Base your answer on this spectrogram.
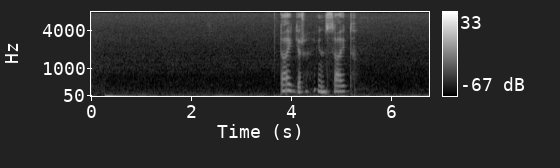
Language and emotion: Russian, sad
